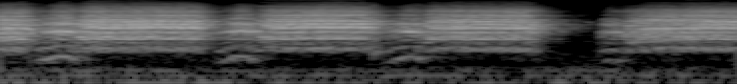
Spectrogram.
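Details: Macaw calling with long, harsh, rasping squawks, three or four drawn-out blasts running almost together with only brief dips between them.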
